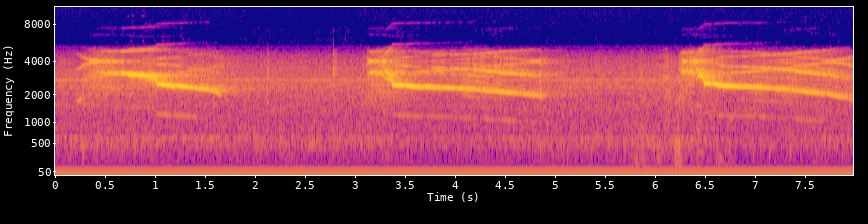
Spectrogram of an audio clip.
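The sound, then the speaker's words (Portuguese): Harpy eagle calling: three high, thin whistled cries, each sliding downward over about a second, spaced a few seconds apart above a steady hiss. “o bicho do último episódio era uma arpia linda, maravilhosa.”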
